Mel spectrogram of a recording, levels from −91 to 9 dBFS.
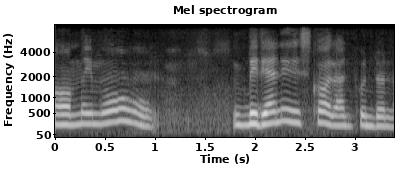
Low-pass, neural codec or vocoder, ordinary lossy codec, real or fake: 7.2 kHz; codec, 16 kHz, 0.8 kbps, ZipCodec; none; fake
